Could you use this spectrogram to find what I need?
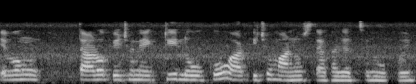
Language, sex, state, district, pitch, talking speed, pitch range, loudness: Bengali, female, West Bengal, Paschim Medinipur, 205 Hz, 315 wpm, 195-220 Hz, -17 LUFS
